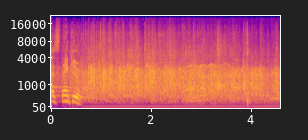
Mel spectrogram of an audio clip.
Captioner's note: applause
